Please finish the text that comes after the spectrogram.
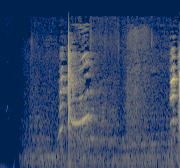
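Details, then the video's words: Green ringneck parrot talking, natural sound: one high, harmonic, speech-like utterance that slides downward, then a short sharp note at the end, over a low steady indoor hum. "Natural Sound of Talking Ringneck green parrot"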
